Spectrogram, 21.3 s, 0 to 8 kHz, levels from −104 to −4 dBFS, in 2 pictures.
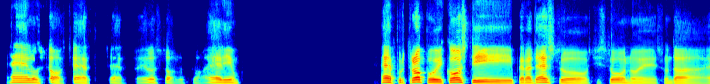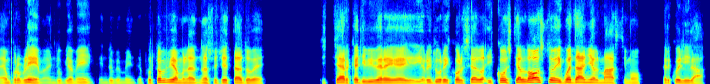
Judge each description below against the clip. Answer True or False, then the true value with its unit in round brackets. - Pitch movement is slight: False (3.9 semitones)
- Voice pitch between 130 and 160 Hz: True (135 Hz)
